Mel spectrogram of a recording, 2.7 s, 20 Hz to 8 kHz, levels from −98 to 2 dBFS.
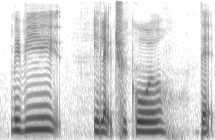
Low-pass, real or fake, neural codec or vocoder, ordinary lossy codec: none; real; none; none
